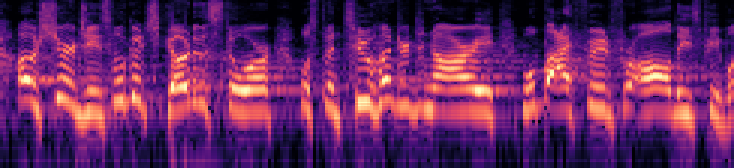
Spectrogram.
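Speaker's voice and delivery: loud, high, scoffing sarcasm; sarcastic snap. Retold or imitated. Disciples scoff at Jesus's command, loud and sarcastic. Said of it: "they sarcastically just snap back".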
